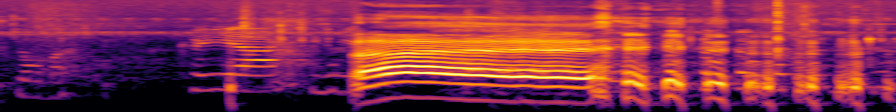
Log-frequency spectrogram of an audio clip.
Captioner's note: laughter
